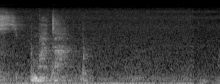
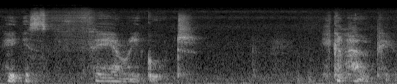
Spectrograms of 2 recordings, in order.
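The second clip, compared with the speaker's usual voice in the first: whispered secret; 3 semitones lower, 16 dB quieter than usual. Acted. Secret suggestion of juju man.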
